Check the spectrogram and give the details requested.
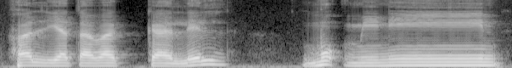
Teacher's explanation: حمزہ ساکن کو جھٹکی کے ساتھ پڑھیں گے، لام ساکن کو ہلانا نہیں۔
